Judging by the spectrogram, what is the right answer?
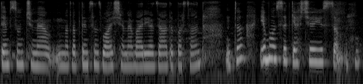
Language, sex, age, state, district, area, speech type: Kashmiri, female, 18-30, Jammu and Kashmir, Ganderbal, rural, spontaneous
